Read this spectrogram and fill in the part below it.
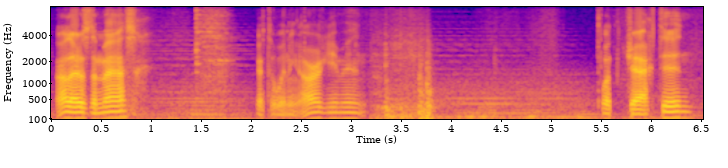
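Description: Young male gamer, low voice, offhand commentary over quiet game music. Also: steady tone, slow pace, gravelly. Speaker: gamer doing a playthrough. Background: game sound and music.

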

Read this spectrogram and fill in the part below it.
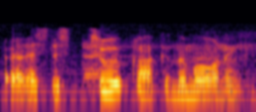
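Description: An actor playing a sensible, concerned gentleman in a 1970s radio drama, reasoning earnestly with his friend. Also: low voice, expressive, quick pace, faint music behind. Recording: muffled vintage radio broadcast with hum.

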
